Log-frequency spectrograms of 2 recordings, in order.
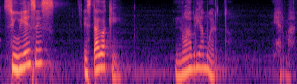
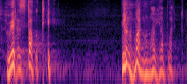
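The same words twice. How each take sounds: First: Mary's grief. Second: Quick, brisk complaint; Martha's reproach. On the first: Preacher voicing Mary grieving at Jesus' feet, fading whisper. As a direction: let it sink away into a hushed sob-like breath. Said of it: "¿Le dijo lo mismo?". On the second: Preacher voicing Martha rushing at Jesus, brisk. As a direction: rattle it off a little impatiently. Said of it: "¿Cómo le habló la otra?". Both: Retold or imitated.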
